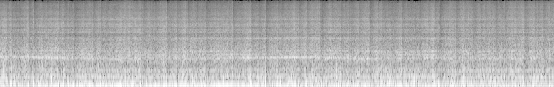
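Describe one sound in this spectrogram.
A Honda Hornet inline-four motorcycle engine hums while cruising.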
